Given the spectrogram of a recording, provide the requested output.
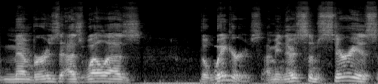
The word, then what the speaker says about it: Uyghurs: right well the wiggers it's not it's pronounced wiggers but it's the you aged it's a very strange spelling how many uyghurs are there in China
